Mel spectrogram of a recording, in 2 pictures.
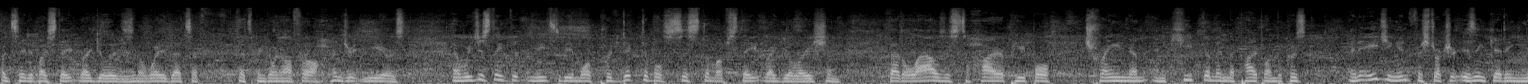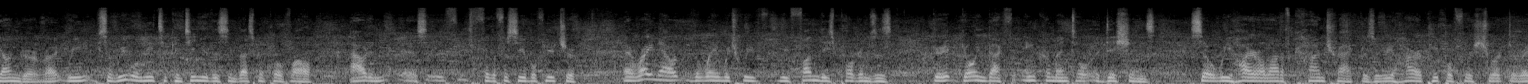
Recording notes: Live from the 2017 Future of Energy Summit.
